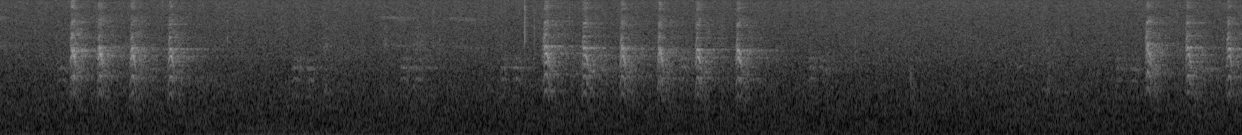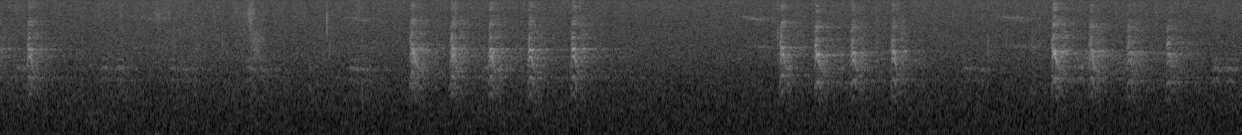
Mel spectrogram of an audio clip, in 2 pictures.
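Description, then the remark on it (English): A red-bellied woodpecker calls loudly in short rhythmic bursts of four to six rapid notes, repeating every few seconds over a quiet outdoor background with no talking. “and this red-bellied woodpecker. He's doing his umph-umph thing very loudly.”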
